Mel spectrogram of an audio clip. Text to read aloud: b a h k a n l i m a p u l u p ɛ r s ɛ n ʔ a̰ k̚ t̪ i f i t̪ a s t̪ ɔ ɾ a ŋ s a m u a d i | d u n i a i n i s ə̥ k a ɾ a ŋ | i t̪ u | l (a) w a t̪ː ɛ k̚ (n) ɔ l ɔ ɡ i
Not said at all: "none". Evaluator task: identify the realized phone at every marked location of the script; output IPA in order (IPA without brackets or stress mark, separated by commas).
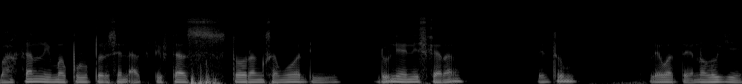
ɛ, n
